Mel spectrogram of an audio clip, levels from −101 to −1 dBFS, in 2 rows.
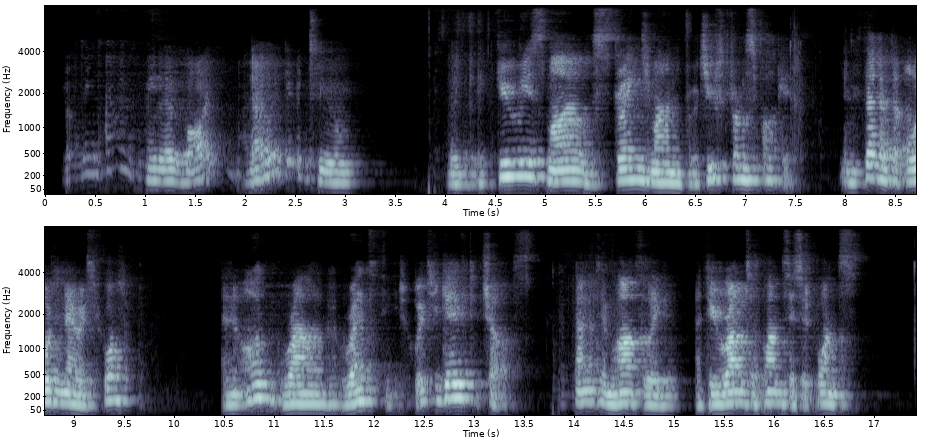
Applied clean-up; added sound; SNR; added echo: neural mask model DeepFilterNet 3.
